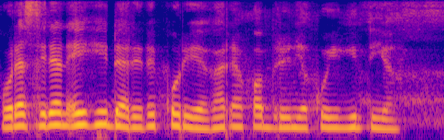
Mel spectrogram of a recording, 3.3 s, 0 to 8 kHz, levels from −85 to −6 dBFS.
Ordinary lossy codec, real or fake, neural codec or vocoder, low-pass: none; fake; codec, 16 kHz, 0.8 kbps, ZipCodec; none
